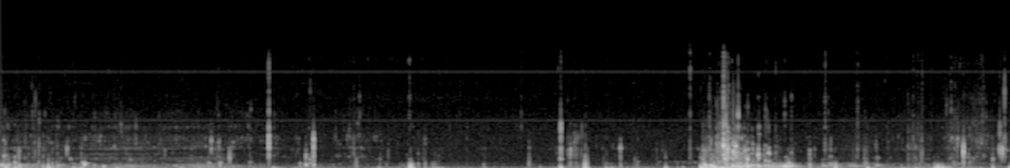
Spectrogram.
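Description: Underwater sound through a submerged action camera: a muffled low rumble with scattered sharp clicks and crackles. A louder gurgling rush of water and bubbles comes about seven seconds in.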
